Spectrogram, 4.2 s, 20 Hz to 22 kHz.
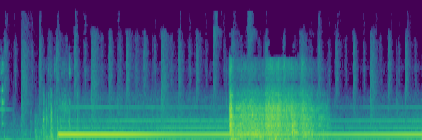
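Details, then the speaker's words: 1999 Chevy Astro van, 100k miles, AWD, lifted 3 in, that cranked but would not start from a failing distributor; after the cap, rotor and distributor are replaced, a short crank, then it catches and keeps running under a steady chime. "hold up yeah all right back in business hopefully don't have to do this again for a long time"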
